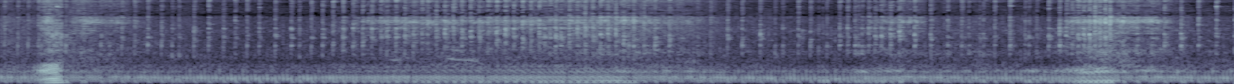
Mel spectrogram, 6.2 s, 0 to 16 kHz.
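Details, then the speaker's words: Echo SRM 225 two-stroke string trimmer after repair, previously wouldn't start and bogged out: buzzes at a steady high pitch and holds revs evenly with no stumbling or dying; fixed. "So yeah, guys, I got it fixed. So yeah, my friend's gonna be a little bit happy."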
